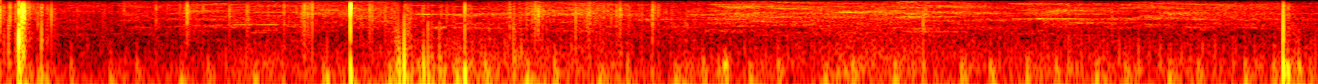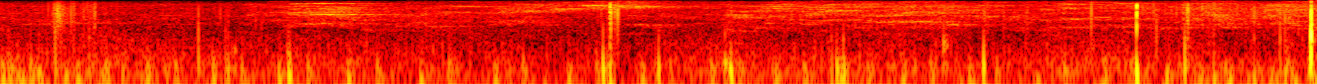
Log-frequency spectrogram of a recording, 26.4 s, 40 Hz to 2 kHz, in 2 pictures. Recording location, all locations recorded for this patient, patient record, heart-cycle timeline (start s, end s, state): aortic valve (AV)
aortic valve (AV)+pulmonary valve (PV)+tricuspid valve (TV)+mitral valve (MV)
#Age: nan
#Sex: Female
#Height: nan
#Weight: nan
#Pregnancy status: True
#Murmur: Absent
#Murmur locations: nan
#Most audible location: nan
#Systolic murmur timing: nan
#Systolic murmur shape: nan
#Systolic murmur grading: nan
#Systolic murmur pitch: nan
#Systolic murmur quality: nan
#Diastolic murmur timing: nan
#Diastolic murmur shape: nan
#Diastolic murmur grading: nan
#Diastolic murmur pitch: nan
#Diastolic murmur quality: nan
#Outcome: Abnormal
#Campaign: 2014 screening campaign
0.00	6.61	unannotated
6.61	6.75	diastole
6.75	6.88	S1
6.88	7.02	systole
7.02	7.08	S2
7.08	7.22	diastole
7.22	7.34	S1
7.34	7.50	systole
7.50	7.57	S2
7.57	7.78	diastole
7.78	7.86	S1
7.86	7.98	systole
7.98	8.04	S2
8.04	8.22	diastole
8.22	8.34	S1
8.34	8.50	systole
8.50	8.62	S2
8.62	8.92	diastole
8.92	9.04	S1
9.04	9.20	systole
9.20	9.30	S2
9.30	9.62	diastole
9.62	9.72	S1
9.72	9.90	systole
9.90	10.00	S2
10.00	10.26	diastole
10.26	10.36	S1
10.36	10.54	systole
10.54	10.64	S2
10.64	10.94	diastole
10.94	11.06	S1
11.06	11.24	systole
11.24	11.36	S2
11.36	11.68	diastole
11.68	11.80	S1
11.80	11.96	systole
11.96	12.06	S2
12.06	12.44	diastole
12.44	26.35	unannotated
